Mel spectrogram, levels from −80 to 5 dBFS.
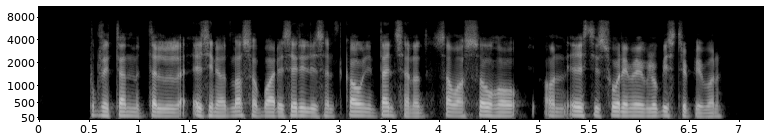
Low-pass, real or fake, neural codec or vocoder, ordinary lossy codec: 7.2 kHz; fake; codec, 16 kHz, 2 kbps, FunCodec, trained on LibriTTS, 25 frames a second; MP3, 96 kbps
